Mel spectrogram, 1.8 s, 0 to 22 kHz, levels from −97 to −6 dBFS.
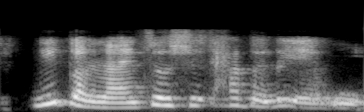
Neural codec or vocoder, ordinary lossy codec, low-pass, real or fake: codec, 24 kHz, 0.9 kbps, WavTokenizer, medium music audio release; AAC, 48 kbps; 7.2 kHz; fake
